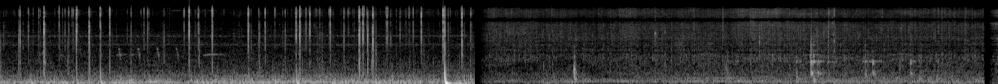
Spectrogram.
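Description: Campfire of dry twigs and thin branches burning with dense, irregular crackling and popping, including one loud pop. Close to five seconds in, it cuts off abruptly, leaving a much quieter steady background with a few faint clicks.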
